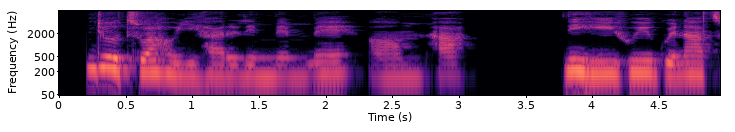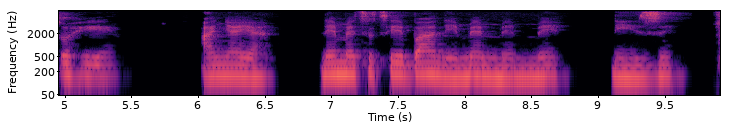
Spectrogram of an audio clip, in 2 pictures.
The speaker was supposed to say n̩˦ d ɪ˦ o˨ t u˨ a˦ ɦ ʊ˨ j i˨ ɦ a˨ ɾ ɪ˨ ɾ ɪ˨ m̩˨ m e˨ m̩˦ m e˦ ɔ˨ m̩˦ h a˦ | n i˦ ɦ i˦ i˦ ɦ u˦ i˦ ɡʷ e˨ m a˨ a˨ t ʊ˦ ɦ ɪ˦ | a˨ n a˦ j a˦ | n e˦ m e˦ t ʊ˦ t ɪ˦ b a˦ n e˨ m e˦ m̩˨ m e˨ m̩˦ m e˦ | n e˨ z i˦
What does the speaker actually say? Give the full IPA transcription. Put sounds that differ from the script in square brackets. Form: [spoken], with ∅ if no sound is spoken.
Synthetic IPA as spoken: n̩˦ d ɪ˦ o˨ t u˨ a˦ ɦ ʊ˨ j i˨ ɦ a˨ ɾ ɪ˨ ɾ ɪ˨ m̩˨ m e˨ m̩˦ m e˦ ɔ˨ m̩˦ h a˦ | n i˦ ɦ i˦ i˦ ɦ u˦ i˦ ɡʷ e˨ [n] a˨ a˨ t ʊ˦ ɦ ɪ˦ | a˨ [ɲ] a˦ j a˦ | n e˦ m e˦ t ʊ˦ t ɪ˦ b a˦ n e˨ m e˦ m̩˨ m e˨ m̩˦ m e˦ | n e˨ z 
